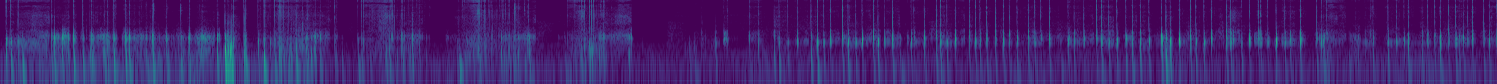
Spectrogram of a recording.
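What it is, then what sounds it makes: Glass-backed smartphone. Long black-tipped nails tap and scratch the frosted glass back of a handheld gold iPhone, which is also doing the recording. Rapid, crisp, crunchy clicks come in dense bursts with a mid-toned ring, broken by short silent gaps in the first seven seconds. After a longer pause around six to seven seconds, the tapping resumes steadily to the end.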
